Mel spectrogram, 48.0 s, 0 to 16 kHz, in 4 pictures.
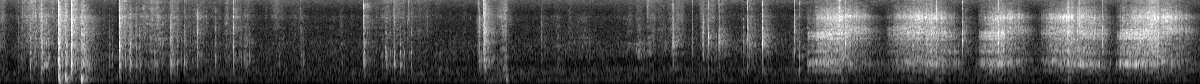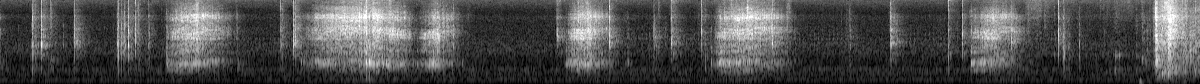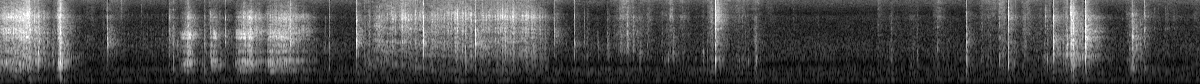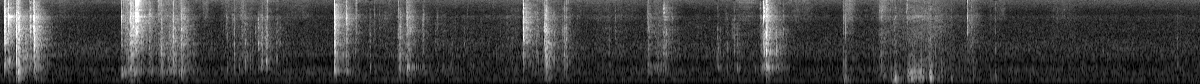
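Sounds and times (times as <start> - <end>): rustling of toy packaging: 0.0 - 3.1, 23.4 - 24.8, 25.8 - 31.7, 37.3 - 41.8.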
